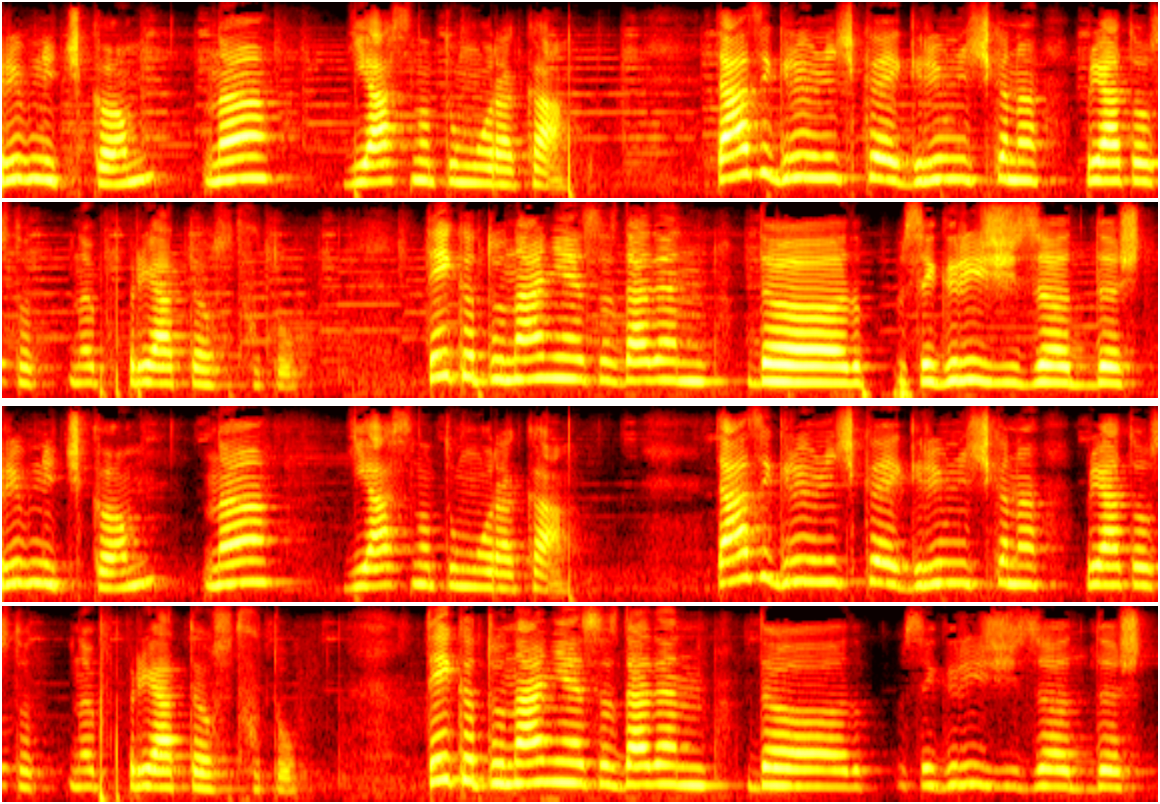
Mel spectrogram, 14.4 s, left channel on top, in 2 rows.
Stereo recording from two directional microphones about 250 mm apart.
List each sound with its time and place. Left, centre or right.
0.0 s speech: centre
7.7 s a woman's voice: centre
11.9 s speech: left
